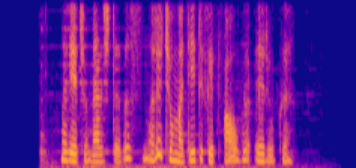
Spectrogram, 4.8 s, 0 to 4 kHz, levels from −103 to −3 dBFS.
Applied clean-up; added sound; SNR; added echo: neural mask model DeepFilterNet 3.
